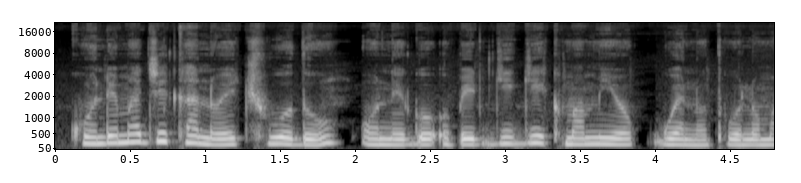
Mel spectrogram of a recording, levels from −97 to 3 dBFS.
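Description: Nothing goes wrong anywhere in this bit of speech, so there's no fault to point to at any moment.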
